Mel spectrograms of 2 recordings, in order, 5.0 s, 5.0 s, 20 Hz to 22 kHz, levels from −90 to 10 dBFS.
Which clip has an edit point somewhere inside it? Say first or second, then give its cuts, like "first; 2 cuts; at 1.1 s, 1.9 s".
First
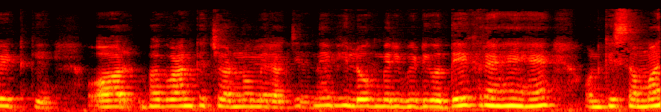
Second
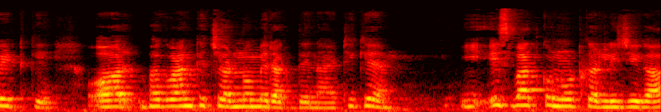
first; 1 cut; at 2.3 s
